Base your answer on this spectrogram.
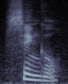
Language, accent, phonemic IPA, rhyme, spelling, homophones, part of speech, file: English, General American, /ˈsɪŋɡəl/, -ɪŋɡəl, single, cingle, adjective / noun / verb, En-us-single.ogg
- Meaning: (adjective) 1. Not accompanied by anything else; one in number 2. Not divided in parts 3. Designed for the use of only one 4. Performed by one person, or one on each side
